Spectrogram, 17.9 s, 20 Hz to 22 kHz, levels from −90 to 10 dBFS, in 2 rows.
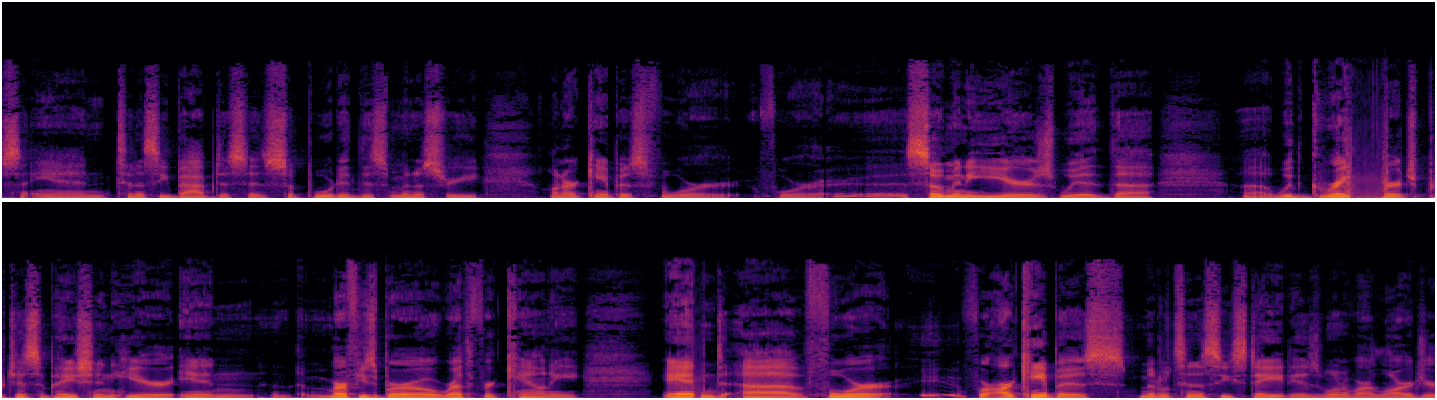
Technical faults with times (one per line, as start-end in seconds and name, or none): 8.39-8.65 intermittent contact
13.26-13.34 intermittent contact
